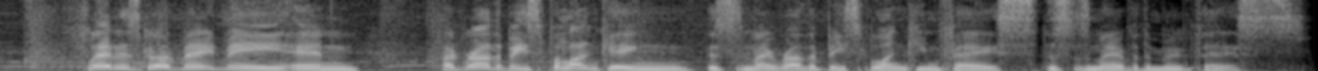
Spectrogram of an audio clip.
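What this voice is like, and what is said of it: Slightly husky, hoarse voice. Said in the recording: “I almost lost my voice yesterday, and I still sound a little husky today. ... your husky sounds sexy.”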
